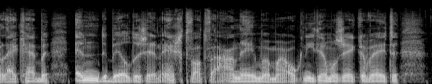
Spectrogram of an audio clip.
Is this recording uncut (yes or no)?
yes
